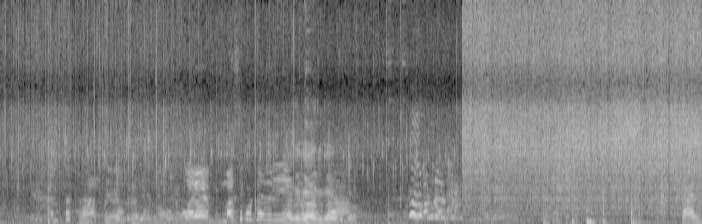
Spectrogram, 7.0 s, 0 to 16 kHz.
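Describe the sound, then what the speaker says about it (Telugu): Ginger garlic paste fries with curry leaves in a home kitchen, a steady sizzle and stirring running beneath women chatting, the frying growing louder and more constant once the talk fades. "అల్లం వెల్లుల్లి పేస్ట్ 2 స్పూన్స్. బాగా పచ్చివాసన పోయేంత వరకు వేయించుకోవాలి"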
